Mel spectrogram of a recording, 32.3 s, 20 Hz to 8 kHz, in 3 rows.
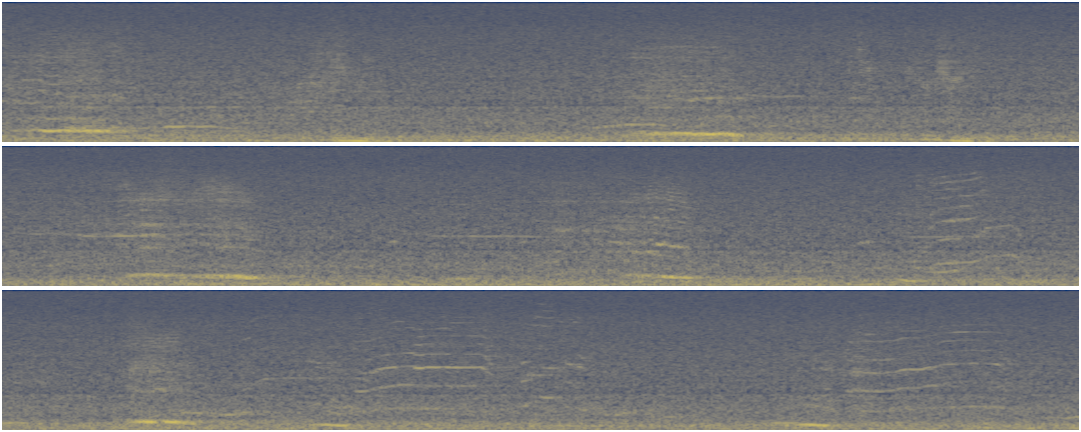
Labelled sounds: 6.3	6.9	humpback whale, 2.2 to 3.0 kHz
11.8	12.4	humpback whale, 1.1 to 2.6 kHz
17.3	17.7	humpback whale, 0.80 to 0.99 kHz
20.0	20.6	humpback whale, 0.96 to 3.7 kHz
25.2	27.1	humpback whale, 0.90 to 3.7 kHz
30.0	31.2	humpback whale, 0.80 to 3.2 kHz

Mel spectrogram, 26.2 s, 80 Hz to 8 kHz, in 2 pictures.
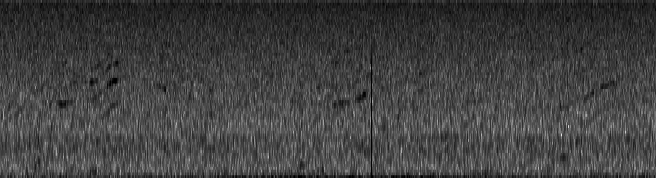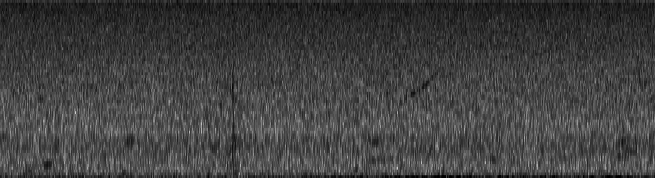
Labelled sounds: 1.1	1.4	humpback whale, 1.3 to 1.5 kHz
2.1	2.4	humpback whale, 1.8 to 2.1 kHz
6.6	7.4	humpback whale, 1.4 to 2.8 kHz
11.7	12.3	humpback whale, 1.4 to 2.0 kHz
21.5	21.7	humpback whale, 1.7 to 2.0 kHz

